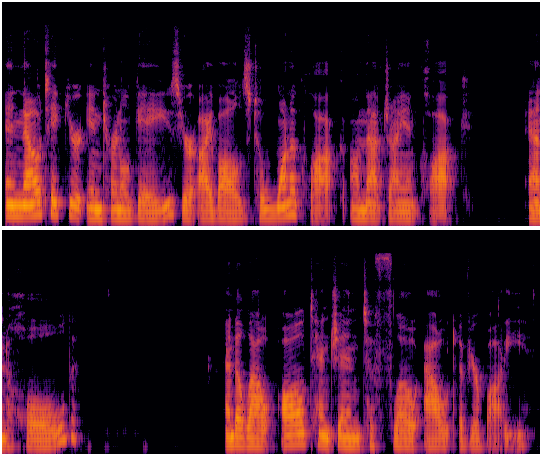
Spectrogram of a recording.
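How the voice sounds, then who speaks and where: Slow, low-voiced woman guiding meditation. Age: middle-aged. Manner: calm, gentle, instructing with long pauses. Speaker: meditation guide. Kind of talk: guided body scan meditation.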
